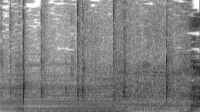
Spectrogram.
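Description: Stage piano: a chord with strong low notes struck and held for about a second and a half, then a man's short shout of "Ha!" at the end.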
